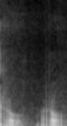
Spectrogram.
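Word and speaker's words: rho: menggunakan satuan om terus ini roh-roh bacanya ro-ro pp yang miring ini ro-ro itu hambat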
